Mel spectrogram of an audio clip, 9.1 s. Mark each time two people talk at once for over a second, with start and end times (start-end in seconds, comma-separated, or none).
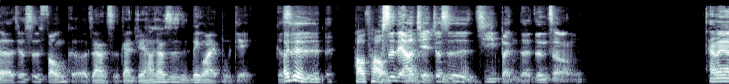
4.6-6.4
